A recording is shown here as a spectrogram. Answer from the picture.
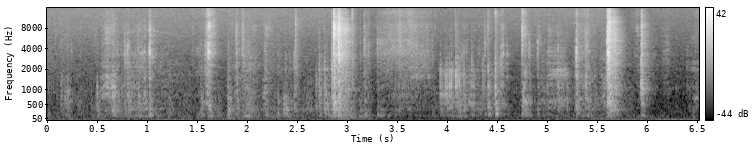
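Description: Trim strip being pried off the front frame of a Norcold RV refrigerator: a string of sharp clicks and snaps as it pops free, the loudest about halfway through and another near the end.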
